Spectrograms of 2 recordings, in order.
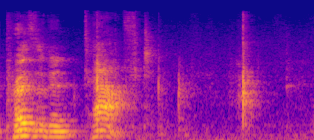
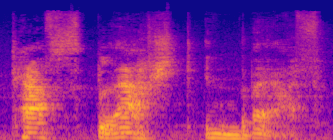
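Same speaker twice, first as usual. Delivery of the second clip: ordinary delivery, nothing marked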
